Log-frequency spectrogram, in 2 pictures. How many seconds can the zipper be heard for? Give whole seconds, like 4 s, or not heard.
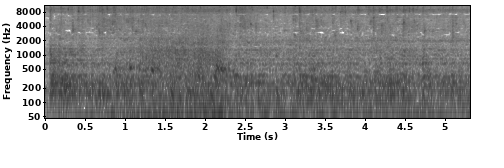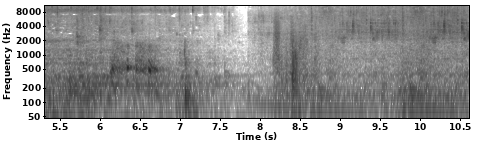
2 s.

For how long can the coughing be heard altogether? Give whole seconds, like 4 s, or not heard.
3 s.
